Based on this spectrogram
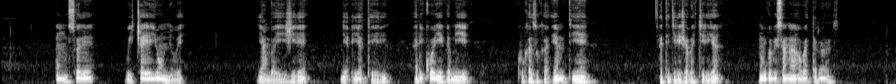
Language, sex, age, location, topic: Kinyarwanda, male, 18-24, Nyagatare, finance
